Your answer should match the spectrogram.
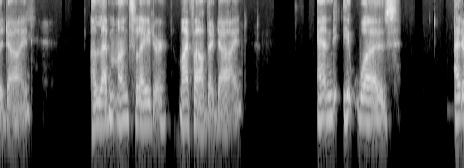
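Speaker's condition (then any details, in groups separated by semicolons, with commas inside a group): Spasmodic dysphonia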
